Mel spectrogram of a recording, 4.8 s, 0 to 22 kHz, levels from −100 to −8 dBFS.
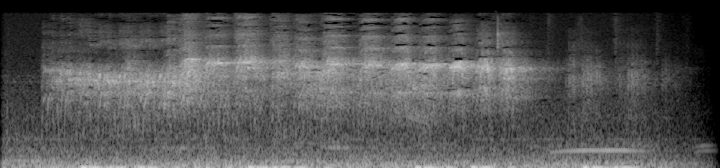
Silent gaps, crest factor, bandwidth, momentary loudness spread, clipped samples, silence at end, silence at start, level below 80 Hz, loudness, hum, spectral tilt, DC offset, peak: none; 18 dB; 16 kHz; 17 LU; under 0.1%; 0.15 s; 0 s; -44 dBFS; -28 LUFS; none; -1 dB/octave; under 0.1%; -12 dBFS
